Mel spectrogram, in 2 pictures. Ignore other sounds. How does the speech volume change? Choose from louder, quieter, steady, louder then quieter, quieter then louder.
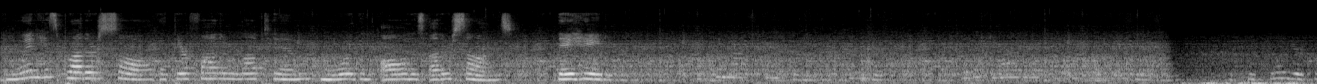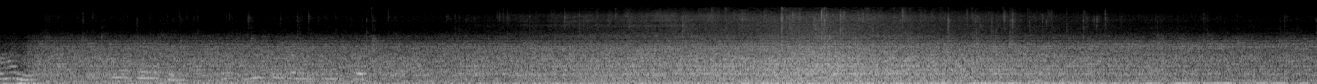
quieter.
